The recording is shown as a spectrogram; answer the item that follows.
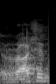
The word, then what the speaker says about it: راشد: ہمارے قومی ہیرو تھے، ان کے والد نے ان کا نام راشد رکھا تھا، رشید نہیں رکھا تھا۔ تو زبان کے اختلاف سے نا تھوڑا سا تلفظ میں فرق آ جاتا ہے۔ ایک ان کا مورخ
